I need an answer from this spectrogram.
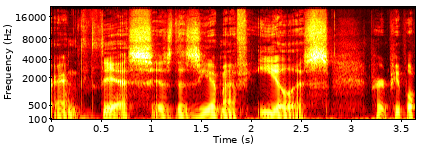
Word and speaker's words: Aeolus: Metal571 here, and this is the ZMF Aeolus. I've heard people pronounce it lots of different ways, but from a little bit of Googling, that's apparently the actual pronunciation.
